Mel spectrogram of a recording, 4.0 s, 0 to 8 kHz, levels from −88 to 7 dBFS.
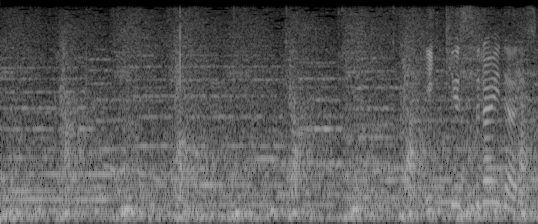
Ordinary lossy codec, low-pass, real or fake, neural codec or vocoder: none; 7.2 kHz; real; none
